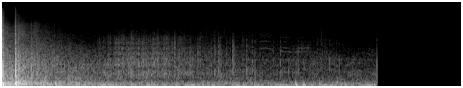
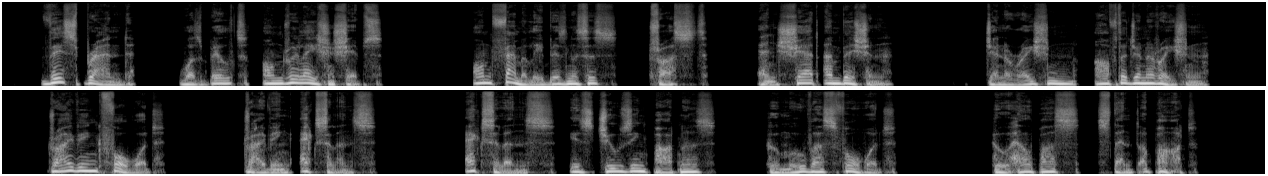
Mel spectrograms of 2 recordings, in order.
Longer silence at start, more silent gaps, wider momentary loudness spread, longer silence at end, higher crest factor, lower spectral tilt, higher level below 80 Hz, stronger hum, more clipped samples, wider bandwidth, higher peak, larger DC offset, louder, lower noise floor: second, 0 s vs 0.4 s; second, none vs 9.20-9.51 s, 22.12-22.23 s; about the same, 14 LU vs 15 LU; first, 0.85 s vs 0.7 s; first, 22 dB vs 16 dB; first, -7.5 dB/octave vs -5 dB/octave; first, -30 dBFS vs -36 dBFS; neither; neither; second, 13 kHz vs over 20 kHz; first, 0 dBFS vs -4 dBFS; neither; second, -25 LUFS vs -20 LUFS; about the same, -87 dBFS vs under -90 dBFS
